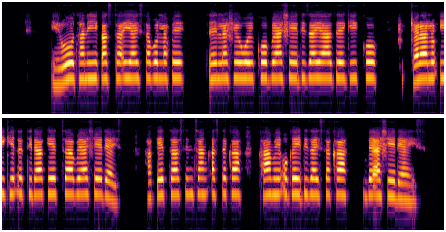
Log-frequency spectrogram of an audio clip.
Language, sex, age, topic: Gamo, female, 25-35, government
